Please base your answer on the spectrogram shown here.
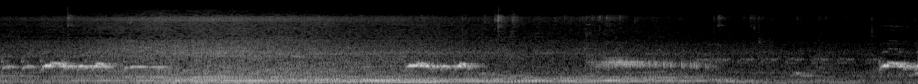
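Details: Duet of cemani and Bangkok zebra doves: brief bubbling coo phrases spaced a few seconds apart, answered back and forth, with constant low-pitched hum throughout.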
